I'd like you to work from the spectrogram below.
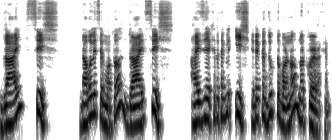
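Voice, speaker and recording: A man's voice: medium pitch, animated, brisk, sharp tone, husky. A man whose first language is Bengali teaches a German class, patiently repeating words and drilling pronunciation while mixing in English. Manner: mixes English words into his talk. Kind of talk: classroom lesson.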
